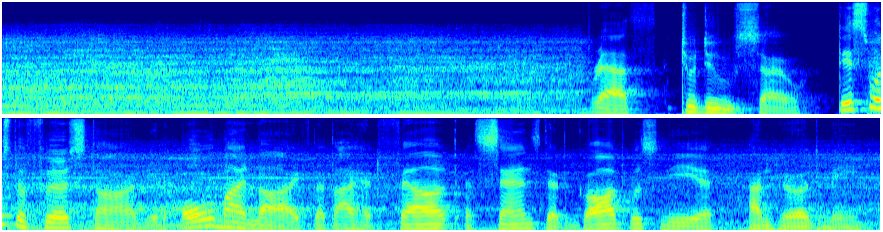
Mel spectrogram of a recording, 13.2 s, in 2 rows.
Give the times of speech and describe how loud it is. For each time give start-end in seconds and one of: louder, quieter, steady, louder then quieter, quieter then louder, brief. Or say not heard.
4.4-13.1 steady.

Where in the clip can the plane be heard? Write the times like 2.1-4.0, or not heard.
0.0-4.4, 6.5-13.1.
